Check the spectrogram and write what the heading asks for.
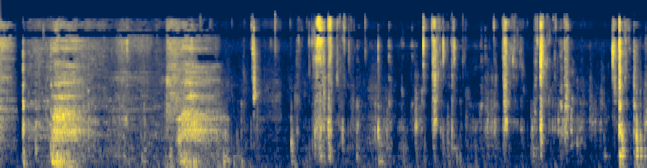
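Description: A mouthful of spicy instant noodles being slurped and chewed: two soft slurps in the first few seconds, then a long run of small clicky chewing sounds.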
